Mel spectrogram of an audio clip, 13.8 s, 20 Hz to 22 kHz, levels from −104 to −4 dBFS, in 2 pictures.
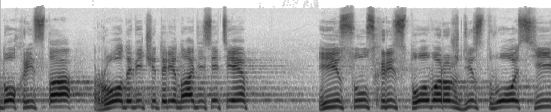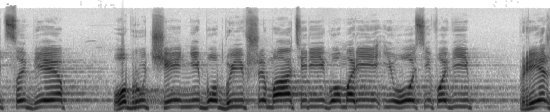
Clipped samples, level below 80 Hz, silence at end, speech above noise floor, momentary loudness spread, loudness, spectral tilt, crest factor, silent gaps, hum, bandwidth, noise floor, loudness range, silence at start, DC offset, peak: under 0.1%; -58 dBFS; 0 s; 26 dB; 9 LU; -16 LUFS; -4 dB/octave; 16 dB; none; none; 16.5 kHz; -42 dBFS; 3 LU; 0 s; under 0.1%; 0 dBFS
